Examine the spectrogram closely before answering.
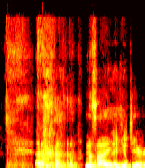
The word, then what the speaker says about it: Masai Ujiri: But go ahead, finish your point, Joel, and say the name again so I don't butcher it because I almost butchered it again. Masai Ujiri.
